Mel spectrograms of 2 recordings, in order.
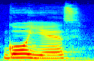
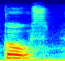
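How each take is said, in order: First: The es ending is sounded as an extra syllable. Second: The word is said as a single syllable. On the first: The speaker calls it wrong. "олай емес" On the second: The speaker calls it right.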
